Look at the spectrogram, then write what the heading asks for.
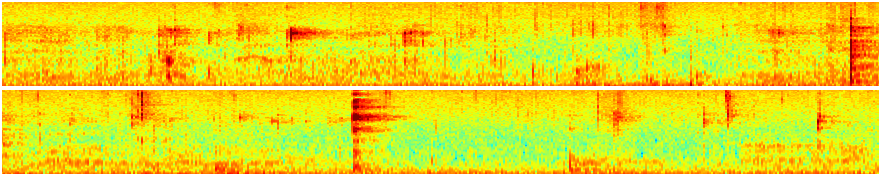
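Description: Faint chewing of a soft chocolate crepe, with scattered small clicks of a metal fork on a ceramic plate; the sharpest ticks come about four and six seconds in.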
